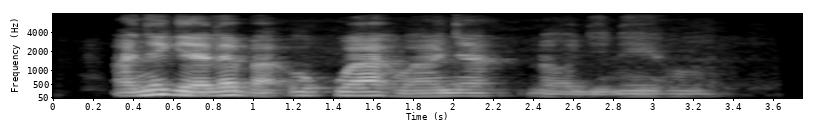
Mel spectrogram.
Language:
Igbo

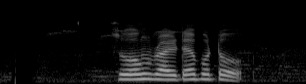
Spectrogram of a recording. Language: Sinhala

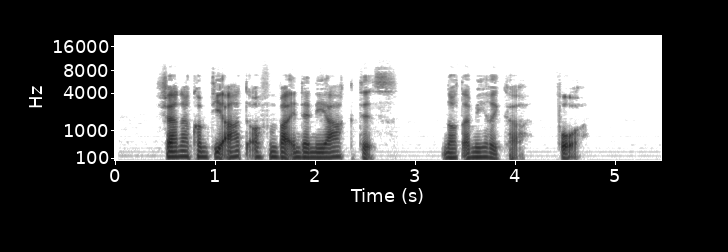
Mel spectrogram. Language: German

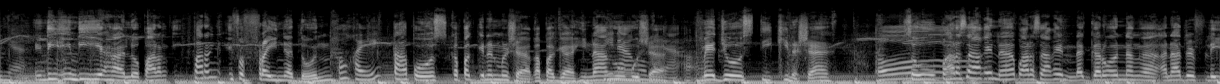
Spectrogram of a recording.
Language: Filipino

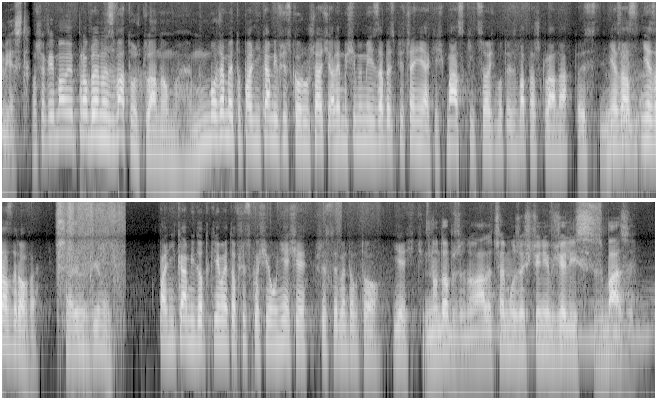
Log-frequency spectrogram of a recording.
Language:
Polish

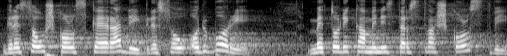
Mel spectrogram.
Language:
Czech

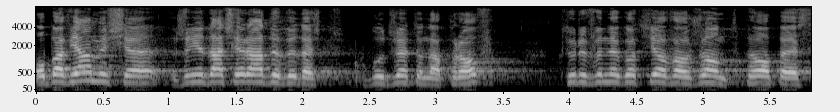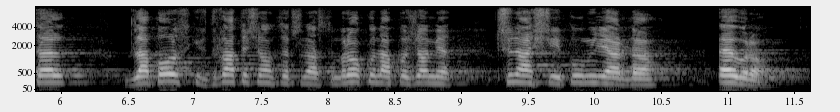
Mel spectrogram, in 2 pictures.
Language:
Polish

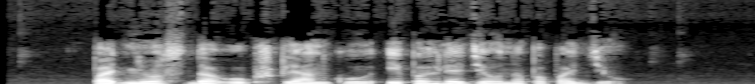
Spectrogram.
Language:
Belarusian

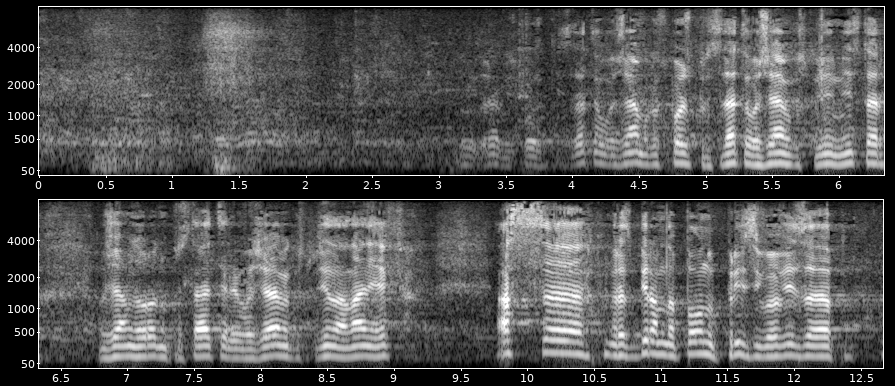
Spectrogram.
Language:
Bulgarian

